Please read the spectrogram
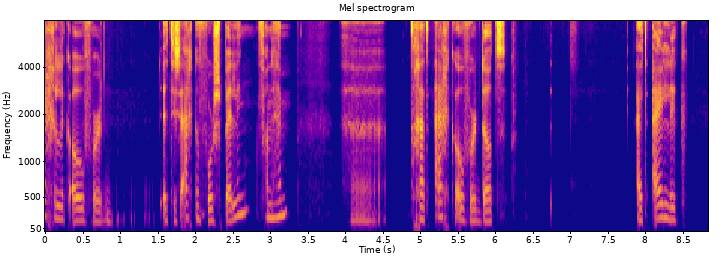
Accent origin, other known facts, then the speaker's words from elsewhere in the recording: Amsterdam, North Holland, Netherlands; born there; Nee, ik ben in Amsterdam geboren.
